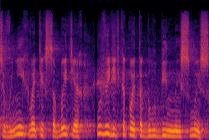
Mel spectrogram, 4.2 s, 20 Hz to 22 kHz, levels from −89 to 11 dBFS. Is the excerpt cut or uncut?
uncut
